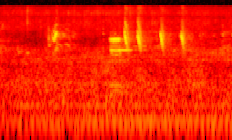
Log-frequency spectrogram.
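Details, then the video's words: An Indian house sparrow sings a few short, bright chirps in quick succession, about five notes over a second, over a low hum of background noise. "house sparrow"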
